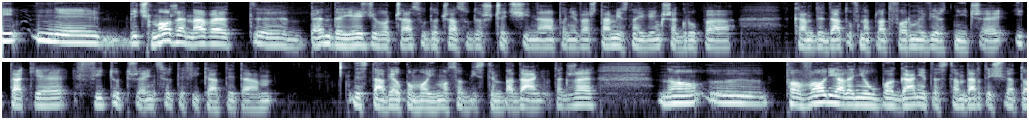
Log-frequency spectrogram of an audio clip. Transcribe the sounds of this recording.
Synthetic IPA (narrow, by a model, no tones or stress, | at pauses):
i | bɘt͡ɕmɔʐɛnavɛt̪bɛnd̪ɛjeʑd͡ʑiwɔt̪̚t͡ʂasud̪ɔt͡ʂasud̪ɔʂt͡ʂɛt͡ɕinapɔɲɛvaʂt̪amjɛst̪najvʲjɛŋkʂaɡɾupa | kand̪ɘd̪at̪ufnaplat̪fɔɾmɘvʲjɛɾt̪ɲit͡ʂɛit̪akʲɛfʲit̪ut̪ɾɛjnt̪sɛɾt̪ɘfʲikat̪ɘt̪am | vɘst̪avʲjawpɔmɔjimɔsɔbʲist̪ɘmbad̪aɲut̪aɡʐɛ | nɔ | pʰɔvɔlʲialɛɲɛubwaɡaɲɛt̪ɛst̪and̪aɾt̪ɘɕfʲjat̪ɔ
